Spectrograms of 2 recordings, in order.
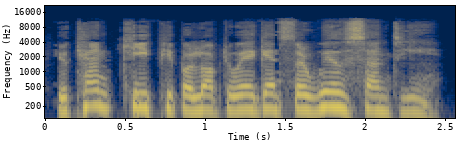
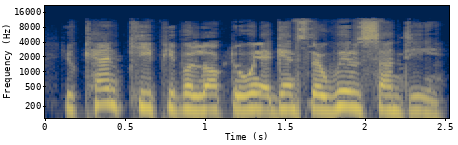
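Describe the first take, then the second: First: Much higher, louder indignant woman; Lola protesting. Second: Much higher, louder indignant woman; woman protesting being locked up; Lola protesting. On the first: Lola's protest remembered. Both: A narrator's reading. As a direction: protest with outrage.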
